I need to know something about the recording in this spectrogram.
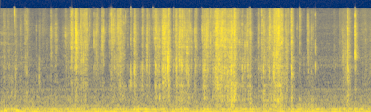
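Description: A foil wrapper crinkles and tears as it is pulled open by hand.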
